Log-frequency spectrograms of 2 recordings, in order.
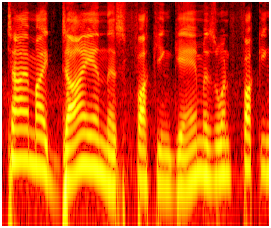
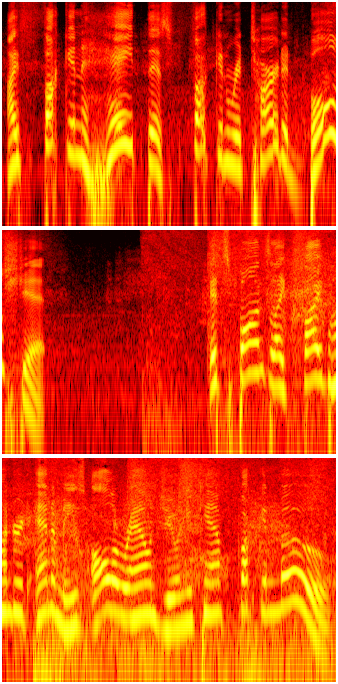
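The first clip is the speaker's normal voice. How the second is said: higher, heated ranting; angry rant; 9 semitones higher than usual. Real, not acted. Streamer cursing the studio over its game, heated rant. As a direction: vent it all at the developers.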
